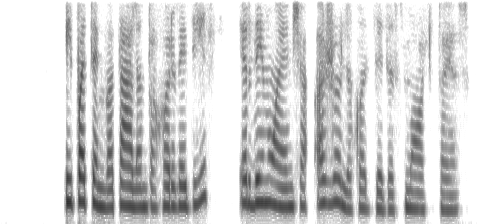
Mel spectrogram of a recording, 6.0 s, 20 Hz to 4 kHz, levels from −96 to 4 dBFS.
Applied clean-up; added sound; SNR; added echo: neural mask model Resemble Enhance denoiser.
